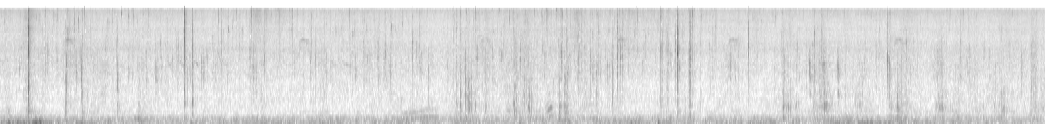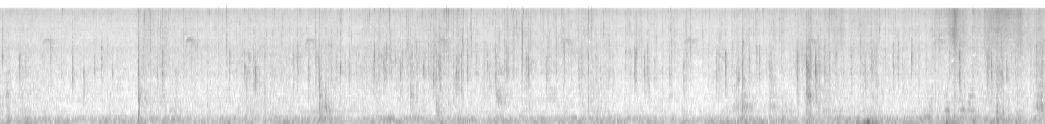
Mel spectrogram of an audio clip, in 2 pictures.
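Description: Pieces of fish frying in oil in a pan on a portable gas camping stove: a faint sizzle with scattered crackles, and a metal spoon scraping and clinking in the pan as the pieces are lifted out. The crackling has mostly died down, the sign that the fish is fried through.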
